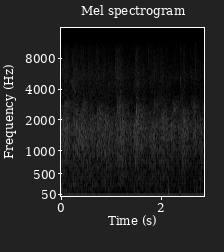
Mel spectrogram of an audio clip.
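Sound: audience clapping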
